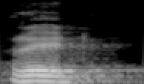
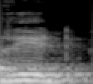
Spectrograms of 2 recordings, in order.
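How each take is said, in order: First: The word has a short 'e' vowel. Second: The word has a long 'ee' vowel. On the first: It is the past participle form. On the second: It is the present form.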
